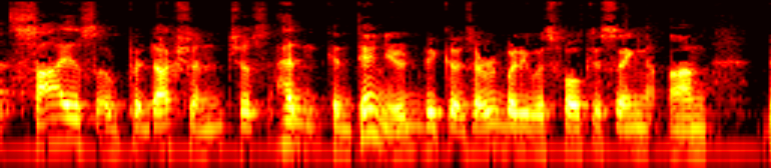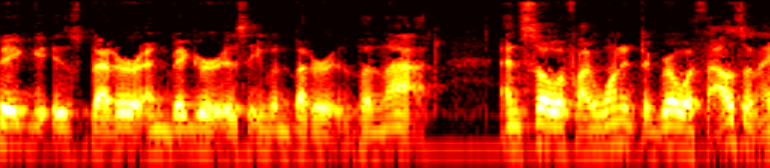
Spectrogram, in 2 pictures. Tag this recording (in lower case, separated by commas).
speech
